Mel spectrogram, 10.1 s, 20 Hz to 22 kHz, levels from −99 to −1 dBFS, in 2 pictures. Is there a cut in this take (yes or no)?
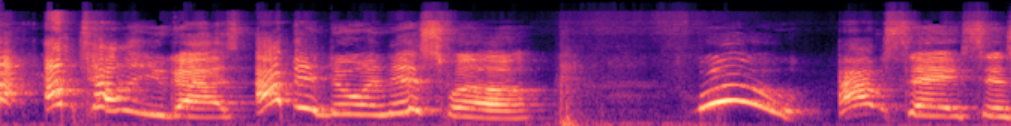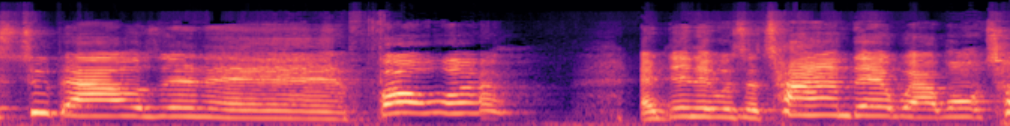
no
